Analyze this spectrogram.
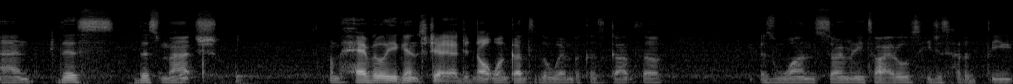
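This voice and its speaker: With an Australian accent, a man speaks in a very deep, low voice and a monotone, flat intonation at a moderate pace, leaving long, frequent pauses while his loudness swings widely. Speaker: streamer. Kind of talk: live stream reaction commentary. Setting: at home, live stream. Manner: quiet, keeping voice down; casual, filler-heavy.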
